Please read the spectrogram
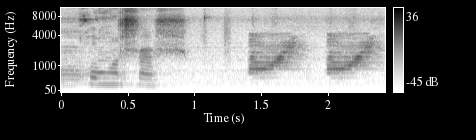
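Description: A short rising sound effect from a computer English-learning program, about one and a half seconds in, with a second one starting at the very end.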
